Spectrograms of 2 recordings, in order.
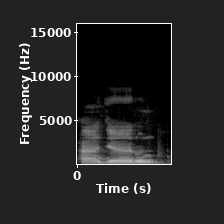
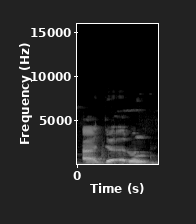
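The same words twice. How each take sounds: First: The j bounces lightly with no glottal catch. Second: The j bounces with a glottal, hamzah-like catch. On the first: The speaker calls it right. "Yang benar ajrun" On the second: The speaker calls it wrong. "kalau mau dikubrokan ini bacanya berarti ajrun, itu salah"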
